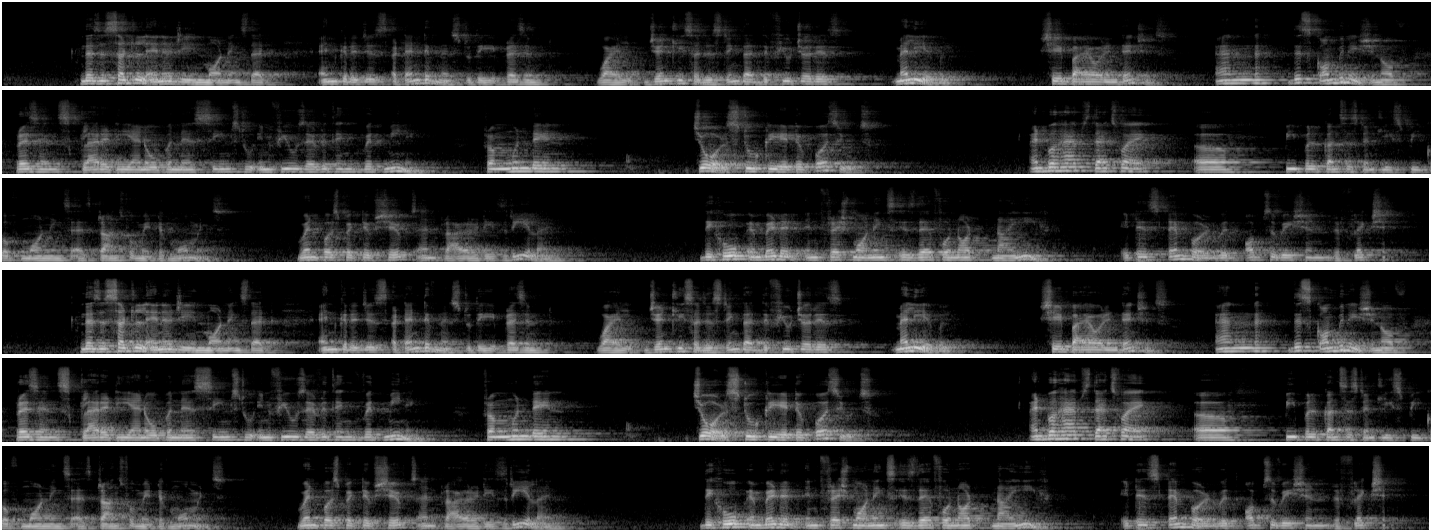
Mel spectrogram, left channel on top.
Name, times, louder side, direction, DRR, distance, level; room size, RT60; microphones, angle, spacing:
voice 1, 0.8-2.7 3.2-5.5 5.9-8.4 8.9-9.5 10.4-11.6 12.1-14.0 14.4-18.5 19.1-20.0 21.2-23.0 24.6-25.8 26.2-26.7 27.1-30.8 31.5-34.2 35.6-39.1 39.8-42.4, right 1 dB, 25° right, 7 dB, 1.6 m, -23 dB
30.0 x 19.5 x 8.1 m, 1.4 s
head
